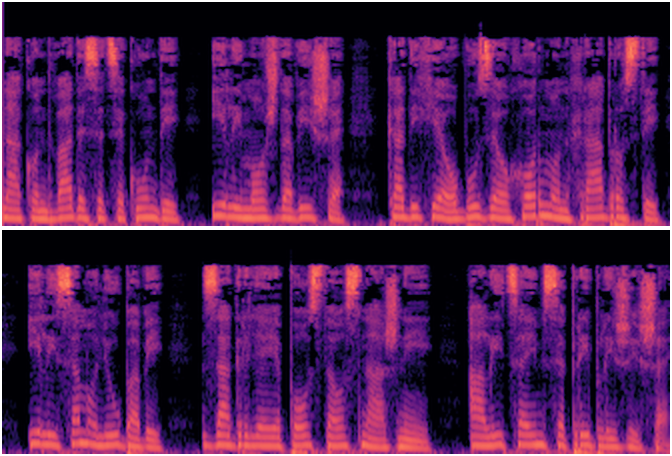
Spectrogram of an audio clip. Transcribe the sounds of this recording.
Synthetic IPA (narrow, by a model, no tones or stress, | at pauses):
nako̞nd̪ʋaːd̪e̞set̪se̞kund̪i | ilimo̞ʒd̪aʋiʃekad̪ixjeobuzeo̞xo̞ɾmo̞nxɾaːbɾo̞st̪iilisamo̞ʎuːbaʋi | zaɡr̩ʎaje̞po̞st̪ao̞snaːʒniji | alit̪saimse̞pɾibliʒiʃḛ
